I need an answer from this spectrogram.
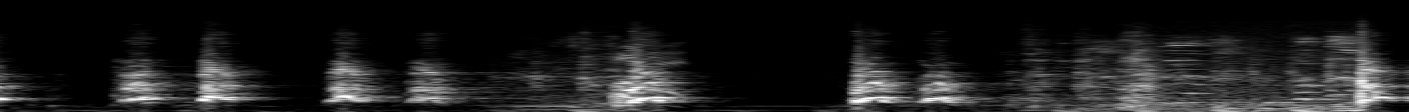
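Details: Dog barking at a china cabinet indoors: short sharp barks in pairs and bursts, some rapid doubled, separated by brief pauses, with background noise and possibly a person's voice toward the end.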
